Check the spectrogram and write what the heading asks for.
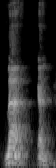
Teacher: suaralah maknanya ma ah cuma kadar nilai bunyi suara tu berbeza bila sebut ma tu di hidung tu paling sikit sekali suara tapi ada di hidung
